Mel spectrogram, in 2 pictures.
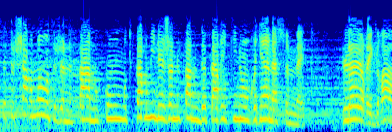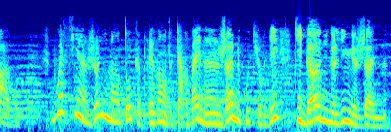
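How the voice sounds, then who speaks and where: A woman's voice: a little high, animated, measured pace. A woman reading scripted 1940s newsreel fashion commentary in an arch, flowery, formal manner. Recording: dull vintage newsreel film soundtrack, loud music. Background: loud music.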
